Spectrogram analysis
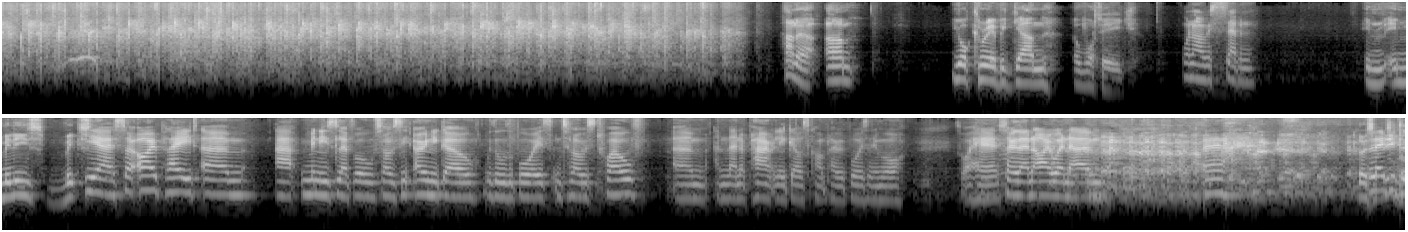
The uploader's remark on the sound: Full Contact went on tour to Royston Rugby Club to celebrate grassroots rugby.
